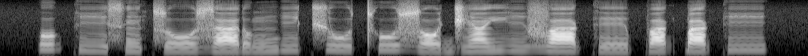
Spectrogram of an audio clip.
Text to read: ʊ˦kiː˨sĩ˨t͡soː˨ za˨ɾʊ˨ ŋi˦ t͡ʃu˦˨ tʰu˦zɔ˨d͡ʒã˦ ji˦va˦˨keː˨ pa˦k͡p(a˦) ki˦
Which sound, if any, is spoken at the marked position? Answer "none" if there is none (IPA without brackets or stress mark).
a˦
